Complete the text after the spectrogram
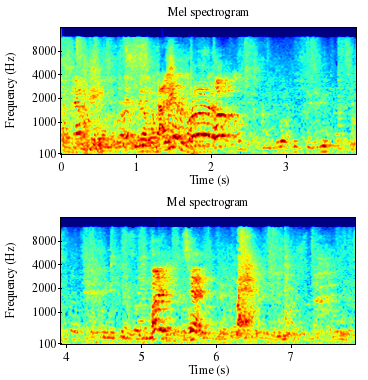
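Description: Spectators shout in an echoing hall.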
